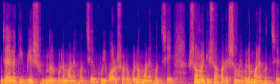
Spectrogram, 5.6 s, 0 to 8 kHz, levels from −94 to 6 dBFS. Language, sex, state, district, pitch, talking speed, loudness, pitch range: Bengali, female, Jharkhand, Sahebganj, 190 Hz, 205 wpm, -16 LUFS, 175-210 Hz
